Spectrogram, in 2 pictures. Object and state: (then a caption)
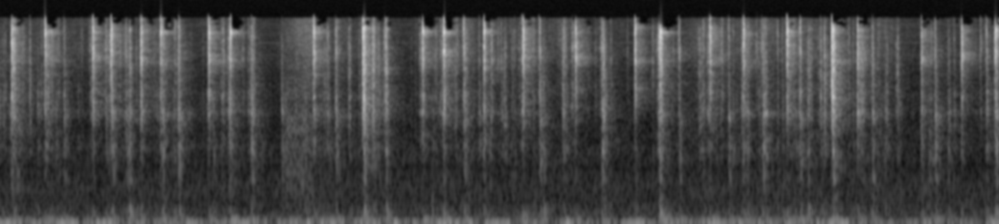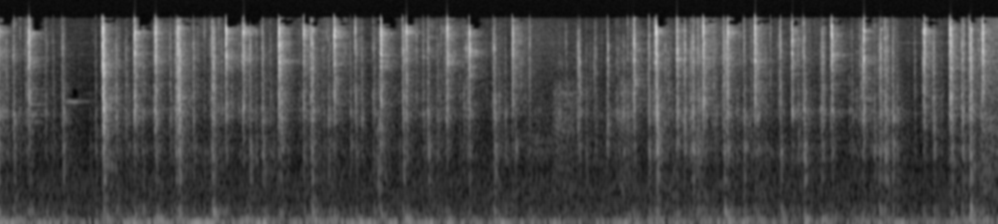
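Plastic mechanical keyboard. A pink plastic mechanical keyboard with backlit round keycaps is typed on rapidly with fingertips. Dense, bright clicky keypresses rattle out continuously, each one sharp and short with almost no ring, over a faint low hum.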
